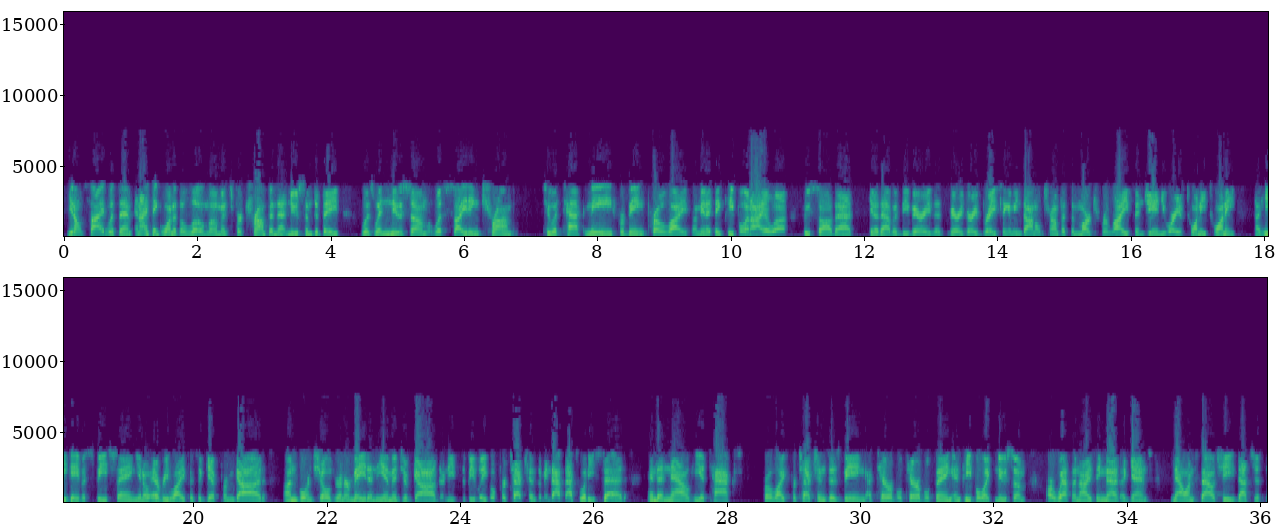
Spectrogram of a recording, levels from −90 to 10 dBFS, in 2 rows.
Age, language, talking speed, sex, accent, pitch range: 40-59, English, 210 wpm, male, American, 105-115 Hz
